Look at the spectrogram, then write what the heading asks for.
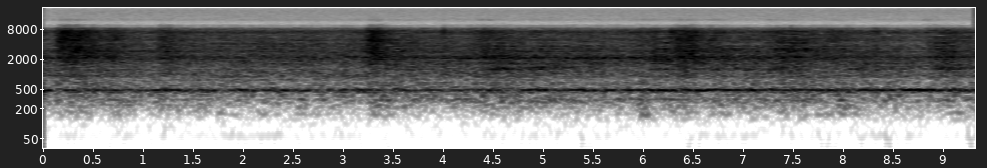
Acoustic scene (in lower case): subway train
